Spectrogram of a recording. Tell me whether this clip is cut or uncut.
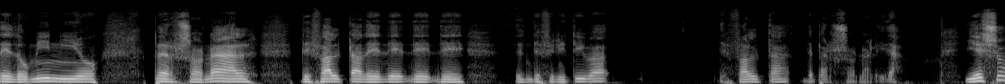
uncut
